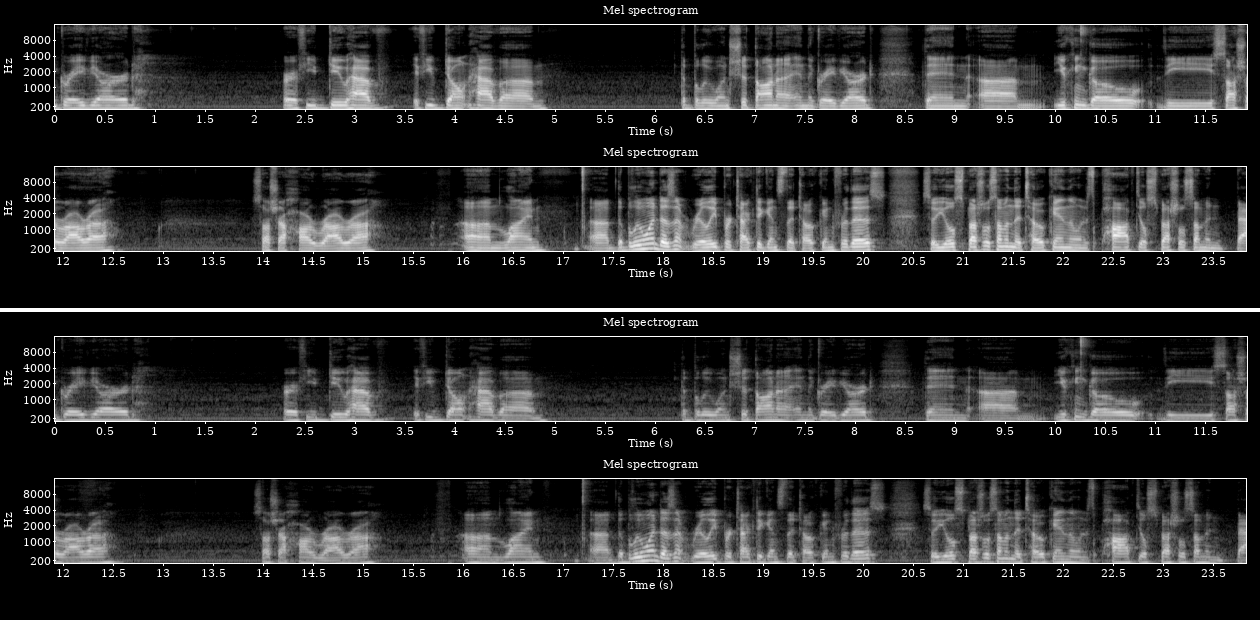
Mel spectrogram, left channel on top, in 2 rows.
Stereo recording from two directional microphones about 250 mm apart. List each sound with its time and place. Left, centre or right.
0.0 s speech: left
2.2 s speech: left
6.2 s speech: left
13.9 s speech: left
